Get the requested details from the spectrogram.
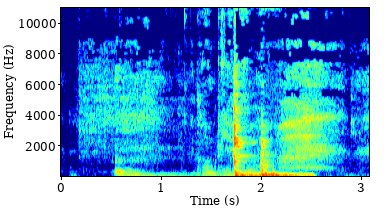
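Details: Deliberate burp during a burp challenge after drinking mineral water instead of Sprite: a low, rumbling, drawn-out belch after a short voiced lead-in, in a small room.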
